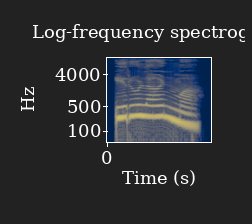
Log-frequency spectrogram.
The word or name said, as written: ಇರುಳಾಣ್ಮ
